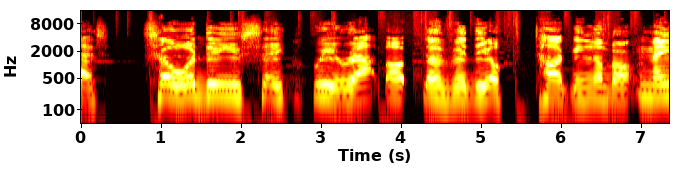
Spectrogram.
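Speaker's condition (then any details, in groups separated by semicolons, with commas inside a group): Cerebral palsy; voice often not understood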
